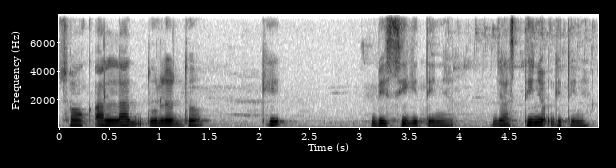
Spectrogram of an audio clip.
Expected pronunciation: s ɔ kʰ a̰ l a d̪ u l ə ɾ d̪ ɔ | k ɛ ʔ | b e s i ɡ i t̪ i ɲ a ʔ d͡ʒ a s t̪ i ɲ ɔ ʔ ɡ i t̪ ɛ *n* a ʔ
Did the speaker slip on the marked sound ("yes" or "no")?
yes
